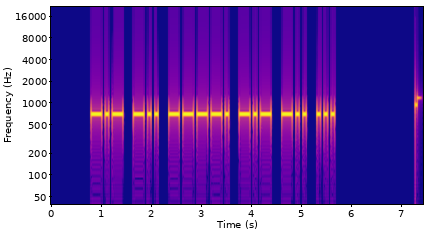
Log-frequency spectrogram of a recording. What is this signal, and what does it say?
Morse code, heard as a keyed tone, about 17 wpm, 700 Hz. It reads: KD9KDS
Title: USA Call Signs - 6 Characters - 8x Character Spacing - 17wpm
